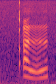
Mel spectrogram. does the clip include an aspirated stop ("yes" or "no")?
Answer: no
